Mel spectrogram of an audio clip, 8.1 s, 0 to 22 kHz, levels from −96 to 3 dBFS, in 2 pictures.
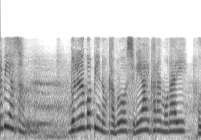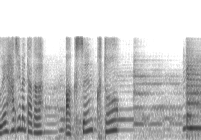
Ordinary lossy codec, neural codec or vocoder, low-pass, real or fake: none; codec, 16 kHz in and 24 kHz out, 0.9 kbps, LongCat-Audio-Codec, fine tuned four codebook decoder; 7.2 kHz; fake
